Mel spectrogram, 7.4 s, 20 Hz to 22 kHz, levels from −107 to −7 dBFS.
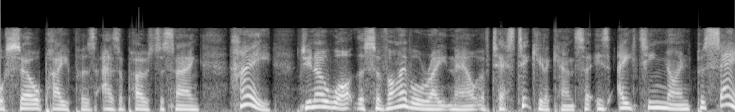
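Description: No faults heard: the speech runs over a G.722 wideband telephone path at 64 kbit/s, which passes audio up to about 7 kHz.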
